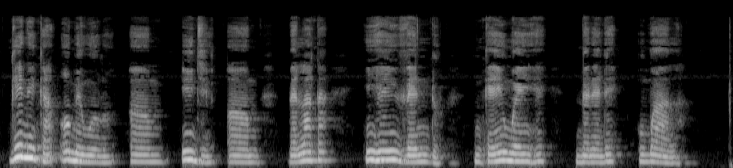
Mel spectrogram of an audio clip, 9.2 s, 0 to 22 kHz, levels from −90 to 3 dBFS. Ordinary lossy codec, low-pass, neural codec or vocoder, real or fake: AAC, 48 kbps; 14.4 kHz; none; real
